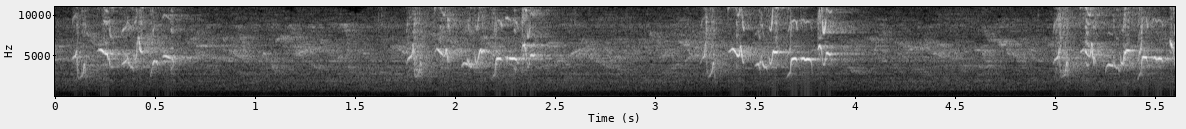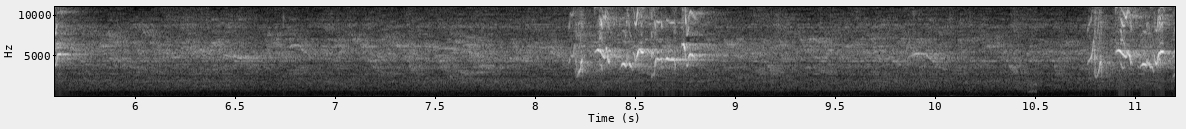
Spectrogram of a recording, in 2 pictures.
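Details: Energetic kinoi song recorded in nature and used as a lure for other kinoi: short bursts of bright, high chirps and slurred notes. Each burst lasts under a second, with gaps of one to three seconds between bursts.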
